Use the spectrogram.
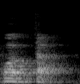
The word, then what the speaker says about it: পদ্মা: তাহলে আমরা লিখতে পারি পদ্মা, এই ময়ের উচ্চারণ হবে না, দয়ের সাথে ম যুক্ত থাকলে সে ময়ের উচ্চারণ হয় না, দ দুইবার উচ্চারণ হয়, পদ্মা।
